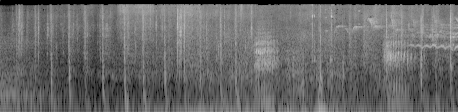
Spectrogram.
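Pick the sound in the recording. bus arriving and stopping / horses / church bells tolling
horses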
